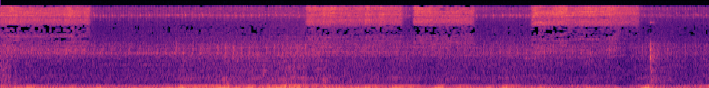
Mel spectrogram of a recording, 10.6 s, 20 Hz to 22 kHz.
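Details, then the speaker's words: Nissan Skyline GTR RB26DETT (MAP sensor, no MAF) at idle, stalls when hot: idle stumbles and nearly stalls each time cleaner is sprayed at the throttle body-to-head joint; vacuum leak at that gasket, intake manifold to be resealed. "basically what I found was this was if you spray some of this car cleaner see how it wants to stall out"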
